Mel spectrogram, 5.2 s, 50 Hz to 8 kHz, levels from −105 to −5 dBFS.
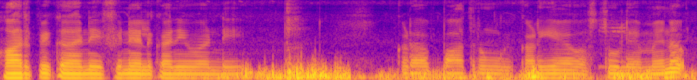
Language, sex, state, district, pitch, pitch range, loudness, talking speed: Telugu, male, Andhra Pradesh, Sri Satya Sai, 110 Hz, 110-115 Hz, -20 LUFS, 105 wpm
